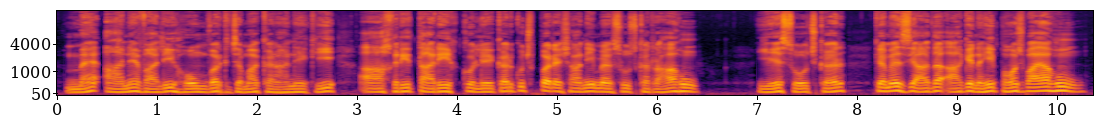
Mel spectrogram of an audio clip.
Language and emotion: Urdu, fearful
